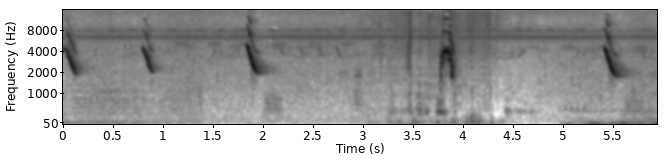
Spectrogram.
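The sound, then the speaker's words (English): A cheetah gives five high, bird-like chirps, each a quick downward-sliding squeak, spaced about a second apart with quiet gaps between, clear with no talking. “What's with the chirping?”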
